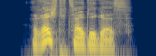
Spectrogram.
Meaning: strong/mixed nominative/accusative neuter singular of rechtzeitig
- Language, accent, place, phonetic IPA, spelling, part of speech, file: German, Germany, Berlin, [ˈʁɛçtˌt͡saɪ̯tɪɡəs], rechtzeitiges, adjective, De-rechtzeitiges.ogg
